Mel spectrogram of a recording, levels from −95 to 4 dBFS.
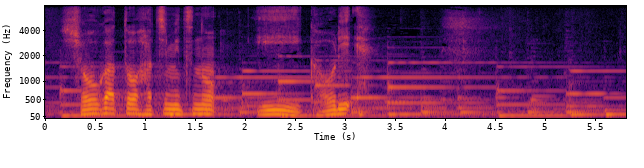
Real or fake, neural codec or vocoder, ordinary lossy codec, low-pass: real; none; none; none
